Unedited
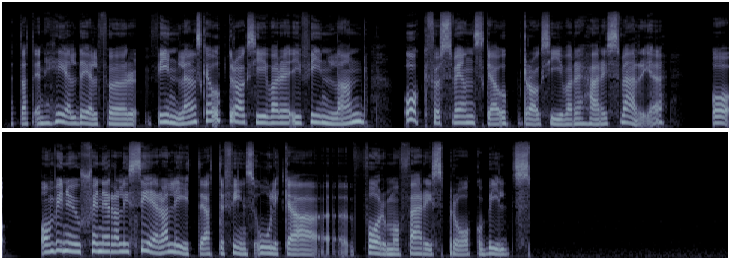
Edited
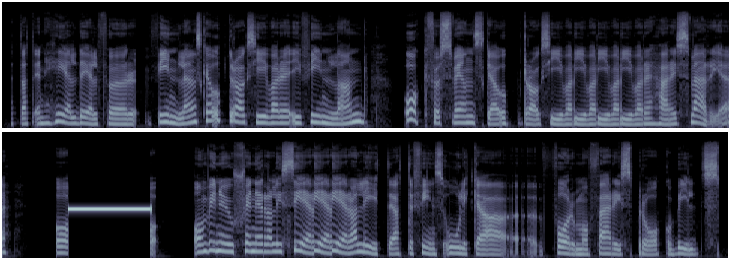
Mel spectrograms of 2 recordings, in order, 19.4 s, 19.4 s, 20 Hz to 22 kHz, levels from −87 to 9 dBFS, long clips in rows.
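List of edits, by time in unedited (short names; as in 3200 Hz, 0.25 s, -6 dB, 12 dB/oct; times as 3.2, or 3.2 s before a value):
7.31–7.62 loop, 4 plays
9.62 add tone 1800 Hz -9 dBFS 1.11 s
11.55 stutter 0.24 s, 3 plays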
